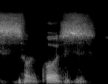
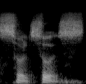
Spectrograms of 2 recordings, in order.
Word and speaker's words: sulcus: So singular is sulcus. No, it's not sulcus. No, it's sulcus.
